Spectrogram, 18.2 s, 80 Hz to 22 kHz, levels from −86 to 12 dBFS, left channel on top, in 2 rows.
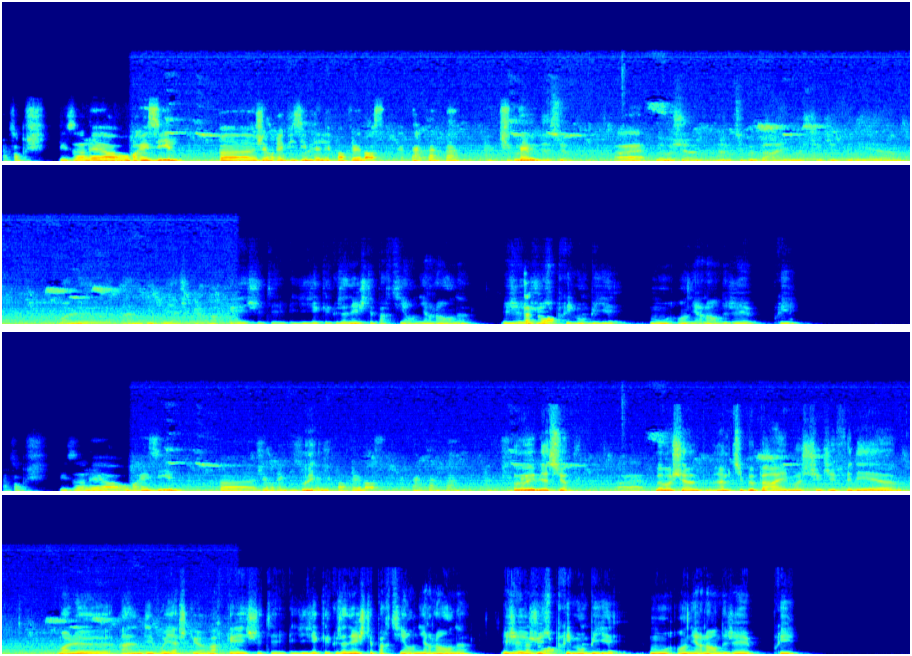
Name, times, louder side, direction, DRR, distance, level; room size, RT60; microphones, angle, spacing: voice 1, 0.0-1.8 2.1-5.3 6.1-6.5 14.3-14.6, left 6 dB, 85° left, 0.3 m, -23 dB
sound 1, 1.3-11.5, left 1 dB, 10° left, 0.3 m, -26 dB
voice 2, 5.1-5.7 6.5-9.1 9.6-13.8 14.1-15.3 15.6-17.0, right 6 dB, 85° right, 0.3 m, -24 dB
4.7 x 3.7 x 2.9 m
head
